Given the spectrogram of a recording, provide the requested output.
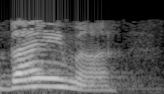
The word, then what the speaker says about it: bema: The bema, that's how you pronounce it.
